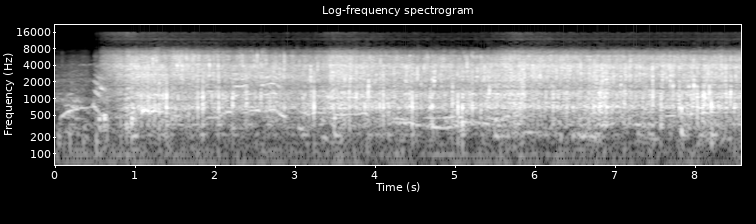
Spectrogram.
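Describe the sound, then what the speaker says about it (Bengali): Fish fries in a hot pan with a loud, continuous sizzle that starts abruptly and holds steady throughout, close up. "আর সেই মাছ ভাজা"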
